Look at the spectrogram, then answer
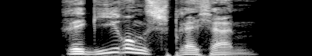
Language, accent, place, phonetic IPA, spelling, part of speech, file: German, Germany, Berlin, [ʁeˈɡiːʁʊŋsˌʃpʁɛçɐn], Regierungssprechern, noun, De-Regierungssprechern.ogg
- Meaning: dative plural of Regierungssprecher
